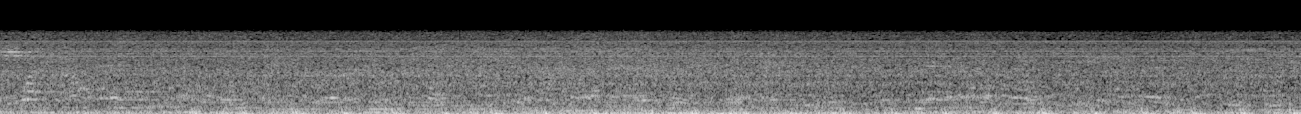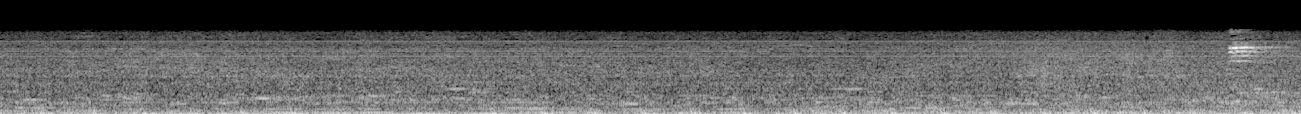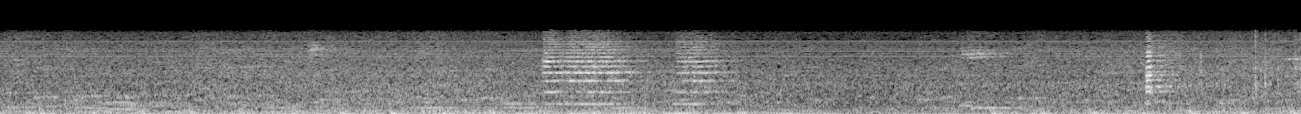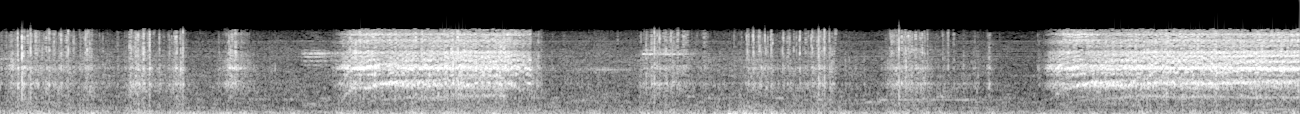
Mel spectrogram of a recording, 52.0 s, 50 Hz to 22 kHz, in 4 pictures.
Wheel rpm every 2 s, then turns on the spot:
0, 0, 0, 0, 0, 0, 0, 0, 0, 0, 0, 0, 0, 0, 0, 0, 0, 0, 0, 10, 20, 90, 30, 20, 30, 150.
38-42 44-48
